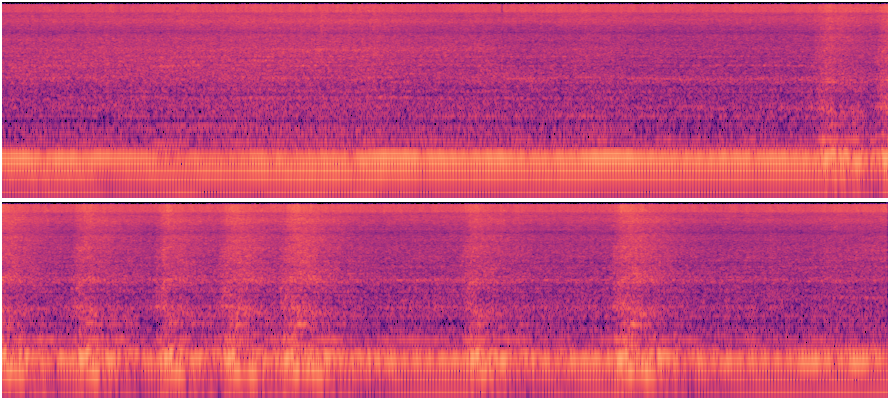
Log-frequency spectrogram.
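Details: Heavy motorcycle after exhaust repaired, polished, painted and reinstalled: deep steady idle rumble, then quick throttle blips rising and falling cleanly, no rattles or leaks; normal exhaust sound.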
